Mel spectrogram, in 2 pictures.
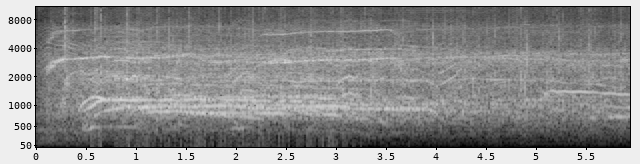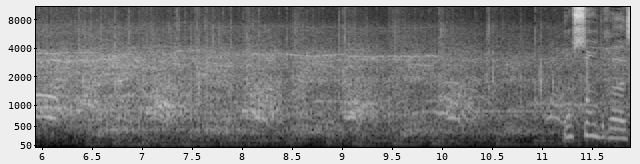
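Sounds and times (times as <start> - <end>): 
shrill whoops and shouts from a crowd: 0.0 - 6.4
huge outdoor crowd roaring and cheering in a square: 0.0 - 11.8
speech: 11.3 - 11.8.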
